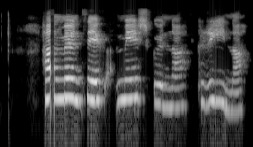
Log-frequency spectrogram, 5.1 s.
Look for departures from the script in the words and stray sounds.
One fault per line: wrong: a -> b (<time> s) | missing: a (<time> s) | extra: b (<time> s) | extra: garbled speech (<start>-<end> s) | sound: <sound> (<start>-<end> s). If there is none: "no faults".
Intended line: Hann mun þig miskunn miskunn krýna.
sound: dropout (1.0-1.1 s)
missing: miskunn (3.5 s)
